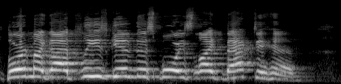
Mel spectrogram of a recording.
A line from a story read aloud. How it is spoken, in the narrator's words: cried out to the Lord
